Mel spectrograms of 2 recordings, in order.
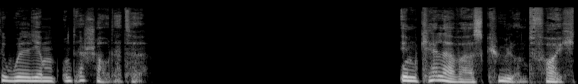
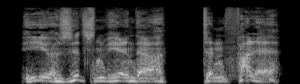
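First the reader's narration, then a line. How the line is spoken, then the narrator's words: Groaning. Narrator (German): stöhnte Herr Tulpe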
